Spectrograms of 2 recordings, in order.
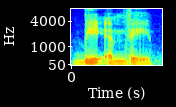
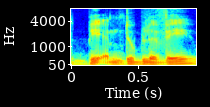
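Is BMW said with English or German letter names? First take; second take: German; English. First: The letters are said with German names. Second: The letters are said with English names.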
